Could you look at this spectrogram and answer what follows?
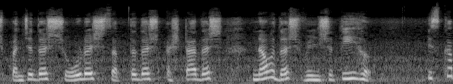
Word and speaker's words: विंशतिः: पंच, षट, सप्त, अष्ट, नव, दश, एकादश, द्वादश, त्रयोदश, चतुर्दश, पंचदश, षोडश, सप्तदश, अष्टादश, नवदश, विंशतिः। इसका प्रोनाउंसिएशन याद रखिए, विंशतिः।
